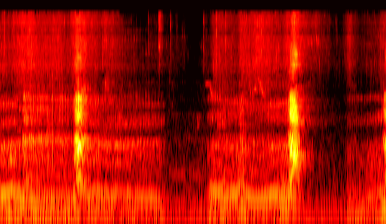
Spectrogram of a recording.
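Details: Growling during play between a Chow Chow and an Australian Shepherd. Steady low rumbles break into short, loud bark-like bursts about every three seconds, with a brief pause between growling bouts.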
